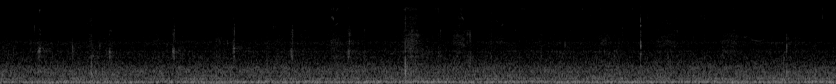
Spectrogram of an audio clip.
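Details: British Shorthair cats indoors, black golden father Leo showing affection to black golden mother Mimi; steady low rumbling purr pulsing rapidly throughout, with scattered soft clicks and rustles on top.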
